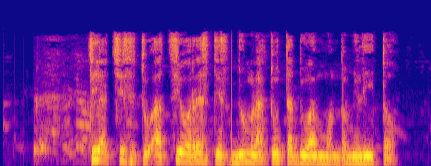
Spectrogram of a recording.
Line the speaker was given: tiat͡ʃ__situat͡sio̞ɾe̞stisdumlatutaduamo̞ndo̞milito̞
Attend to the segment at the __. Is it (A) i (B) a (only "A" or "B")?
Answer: A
